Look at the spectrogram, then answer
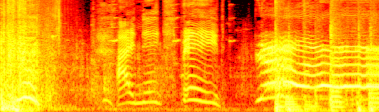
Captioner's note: crashing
